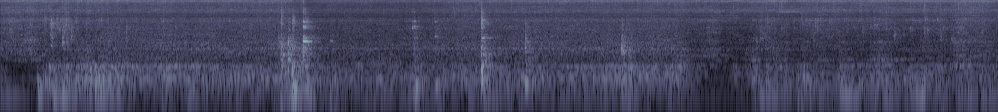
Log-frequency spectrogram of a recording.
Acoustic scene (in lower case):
kitchen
